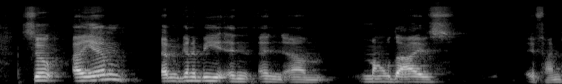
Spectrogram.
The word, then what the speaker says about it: Maldives: So I'm gonna be in Maldives, if I'm saying it correctly. Maldives? Am I saying it correctly? Maldives.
